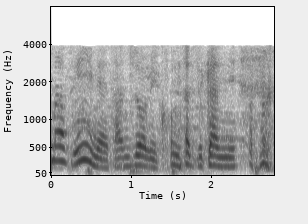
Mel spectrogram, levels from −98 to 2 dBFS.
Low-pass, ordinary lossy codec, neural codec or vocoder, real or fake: 7.2 kHz; AAC, 16 kbps; vocoder, 44.1 kHz, 128 mel bands every 256 samples, BigVGAN v2; fake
